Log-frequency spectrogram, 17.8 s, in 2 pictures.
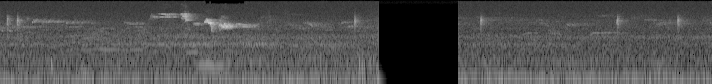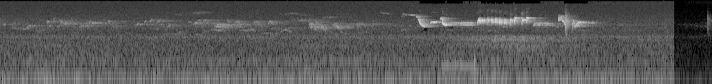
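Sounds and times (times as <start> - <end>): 
European robin song: 0.0 - 4.8, 5.8 - 16.9.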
